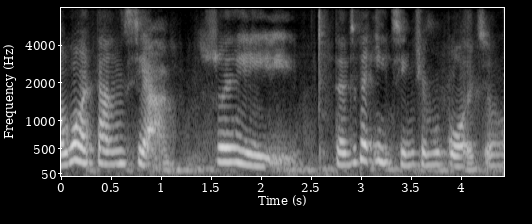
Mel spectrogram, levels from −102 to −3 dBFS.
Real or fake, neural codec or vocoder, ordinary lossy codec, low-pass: fake; codec, 16 kHz, 2 kbps, FreqCodec, smaller model; none; none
